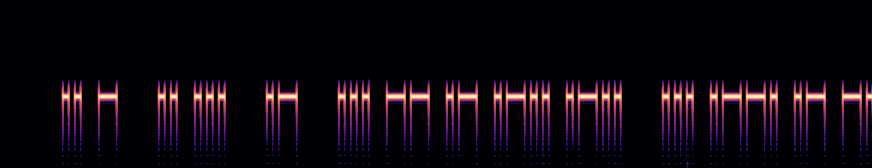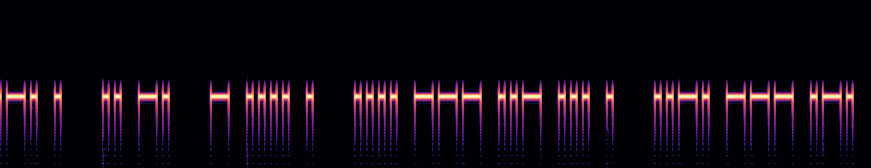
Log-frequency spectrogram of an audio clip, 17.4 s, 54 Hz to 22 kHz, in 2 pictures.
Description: Morse code, heard as a keyed tone, about 20 wpm, 700 Hz. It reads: IT IS A SMALL SPACE IN THE HOUSE FOR
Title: Sentences from Top 1000 Words - Review Part 5 - 20wpm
